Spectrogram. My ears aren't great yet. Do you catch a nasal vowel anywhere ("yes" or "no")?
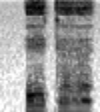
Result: yes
